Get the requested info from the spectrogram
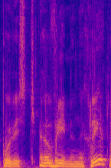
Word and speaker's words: Повесть временных лет: Но вот ту летопись, которую мы знаем как «Повесть временных лет», ударение именно так ставлю,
